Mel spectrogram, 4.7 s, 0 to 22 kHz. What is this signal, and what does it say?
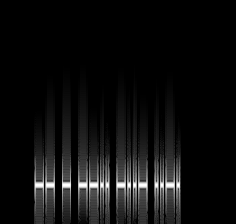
Morse code, heard as a keyed tone, about 22 wpm, 700 Hz. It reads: MTZXF
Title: Code Groups - 5 Letters - 22wpm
